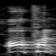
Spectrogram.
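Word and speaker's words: often: Concept 1, F plus T हो तो वहां पर टी साइलेंट होता है। जैसे ऑफन, ऑफन मिस होता है प्रायः, सॉफन, सॉफन मिस होता है कोमल करना।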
